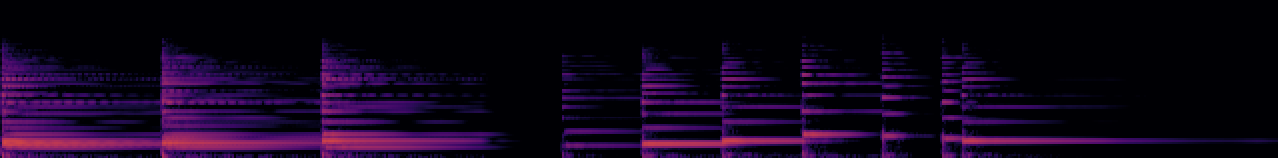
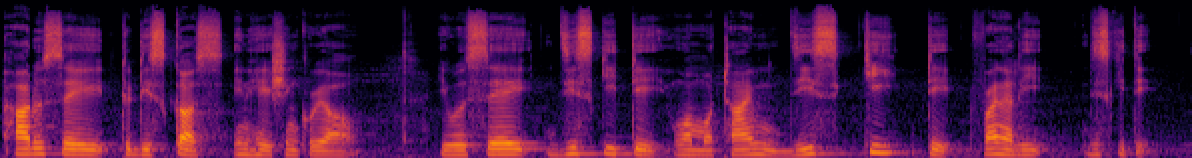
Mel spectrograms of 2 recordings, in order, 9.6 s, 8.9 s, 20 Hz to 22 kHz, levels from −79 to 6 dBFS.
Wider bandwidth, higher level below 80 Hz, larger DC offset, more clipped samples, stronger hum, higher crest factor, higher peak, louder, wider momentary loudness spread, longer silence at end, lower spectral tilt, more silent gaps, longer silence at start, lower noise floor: second, 9.6 kHz vs 19 kHz; second, -68 dBFS vs -58 dBFS; neither; neither; neither; about the same, 20 dB vs 22 dB; second, -22 dBFS vs -2 dBFS; second, -40 LUFS vs -21 LUFS; first, 18 LU vs 12 LU; first, 0.95 s vs 0.35 s; about the same, -4 dB/octave vs -3.5 dB/octave; neither; about the same, 0 s vs 0 s; first, -74 dBFS vs -47 dBFS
